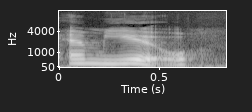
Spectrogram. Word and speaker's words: imu: She wants to build one of those ovens, but I don't think it's pronounced emu. – We just call it the pit. I mean, we're a bunch of yinzers in Hawaii and Guam. – It's IMU. It's the underground oven.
